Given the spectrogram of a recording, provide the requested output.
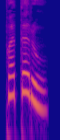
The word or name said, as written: ಪುತ್ರಿ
